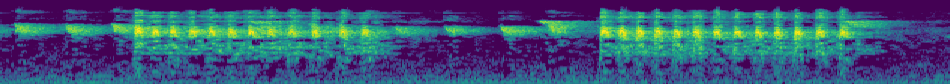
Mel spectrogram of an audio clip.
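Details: Streaked spiderhunter calling steadily: thin high whistles lead into a long, rapid series of sharp chattering notes, a short break, then a second strong burst of the same quick, piercing chips.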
